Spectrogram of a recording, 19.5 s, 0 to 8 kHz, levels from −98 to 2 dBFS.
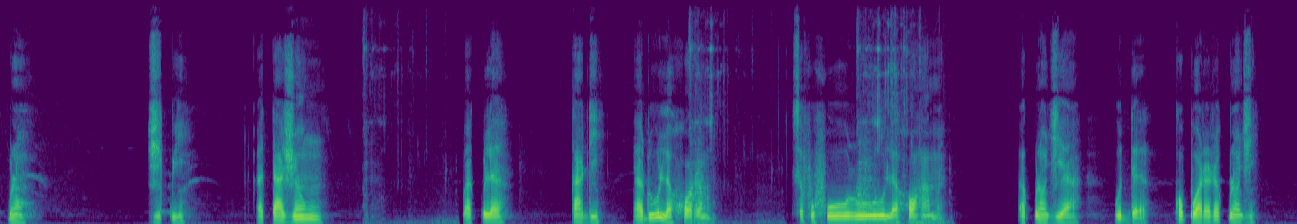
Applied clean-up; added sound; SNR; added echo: neural mask model RNNoise.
